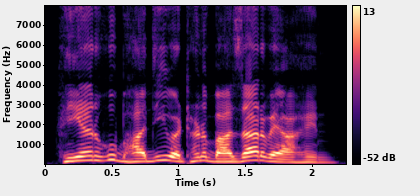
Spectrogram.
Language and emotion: Sindhi, neutral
